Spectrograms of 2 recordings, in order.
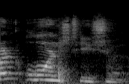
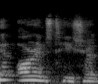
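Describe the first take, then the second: First: Orange squashed into one syllable, "ornj"; American pronunciation. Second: Orange in two syllables, ORR-inj; British pronunciation. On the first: Retold or imitated. Brit mocking how Americans say orange, American pronunciation. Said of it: "tell me what an orange is". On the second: Shown as a demonstration. Brit insisting on his own word, British pronunciation. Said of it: "not an orange t-shirt".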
